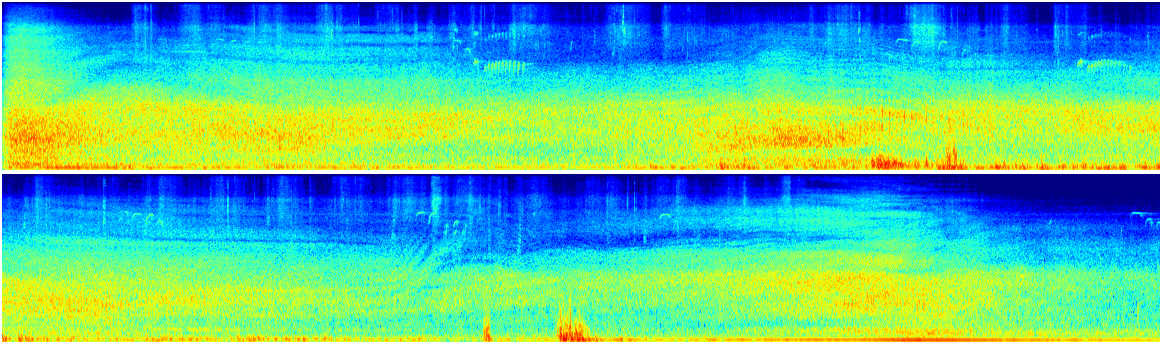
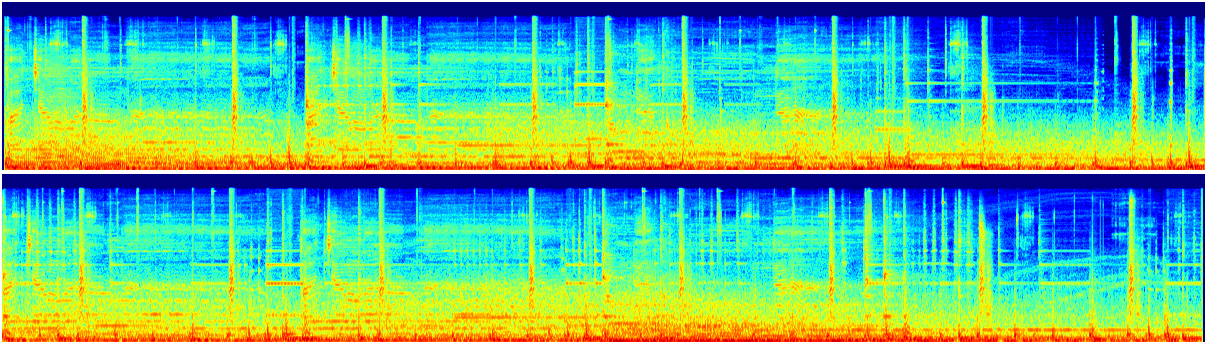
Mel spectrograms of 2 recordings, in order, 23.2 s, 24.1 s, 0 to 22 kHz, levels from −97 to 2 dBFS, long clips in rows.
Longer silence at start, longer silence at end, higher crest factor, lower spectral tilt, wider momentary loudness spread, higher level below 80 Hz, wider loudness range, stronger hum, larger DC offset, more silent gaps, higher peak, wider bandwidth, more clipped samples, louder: about the same, 0 s vs 0.05 s; about the same, 0 s vs 0 s; first, 20 dB vs 10 dB; about the same, -6 dB/octave vs -6 dB/octave; first, 13 LU vs 4 LU; second, -26 dBFS vs -14 dBFS; first, 7 LU vs 2 LU; neither; neither; neither; about the same, 0 dBFS vs 0 dBFS; second, 14.5 kHz vs 16 kHz; neither; second, -21 LUFS vs -14 LUFS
